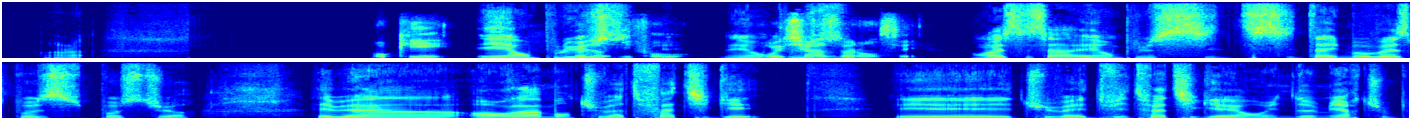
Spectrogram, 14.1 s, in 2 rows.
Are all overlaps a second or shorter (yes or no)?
no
